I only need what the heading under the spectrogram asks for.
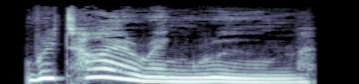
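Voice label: "retiring room", British English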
